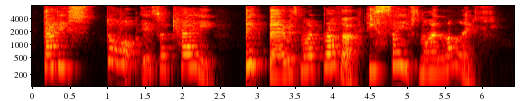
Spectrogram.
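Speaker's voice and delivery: put-on very high, shrill shouting child's voice. A boy speaks to his father in a story, shouting. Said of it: "he shouted".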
